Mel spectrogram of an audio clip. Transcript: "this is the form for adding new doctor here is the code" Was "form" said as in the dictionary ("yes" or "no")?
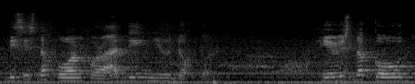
yes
